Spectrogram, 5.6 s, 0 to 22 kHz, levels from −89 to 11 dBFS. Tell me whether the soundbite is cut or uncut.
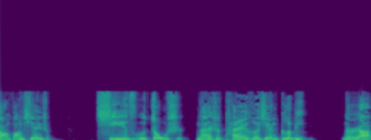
cut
